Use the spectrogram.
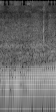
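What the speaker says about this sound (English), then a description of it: "Motorcycle going crazy." A nearby motorcycle revs hard in a short, loud, rumbling burst with a rough, throbbing engine note.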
